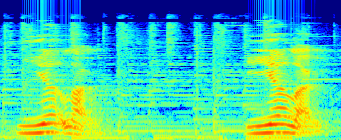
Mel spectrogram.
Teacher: Trong âm nhấn vào vị trí số 1 nhé.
